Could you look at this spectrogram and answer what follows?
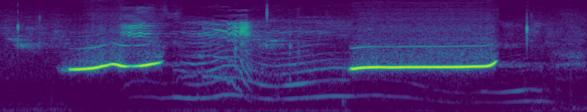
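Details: Indian ringneck parakeet at home whistling two long level notes, each ending in a slight upward lift, with a lower wavering whistle and faint chatter between them.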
